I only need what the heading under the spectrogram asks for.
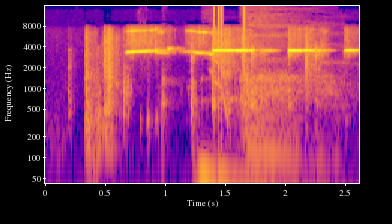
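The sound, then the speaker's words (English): A garage door opening, with a steady high mechanical whine over rattling, clunking movement and a brief low rumble, running continuously for a couple of seconds. “Garage door.”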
